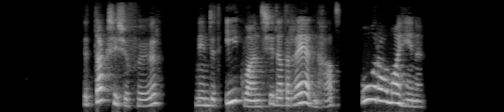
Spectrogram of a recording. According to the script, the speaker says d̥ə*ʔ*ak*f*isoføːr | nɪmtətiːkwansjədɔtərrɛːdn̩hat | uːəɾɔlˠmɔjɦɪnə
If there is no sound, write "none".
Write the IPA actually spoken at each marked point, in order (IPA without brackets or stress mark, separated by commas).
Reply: t, s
